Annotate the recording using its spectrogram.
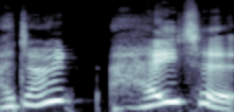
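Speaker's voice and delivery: high, sudden, blurted-out delivery. Answering his brother after pulling his pillow away, blurting it out. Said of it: "Chase blurted".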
